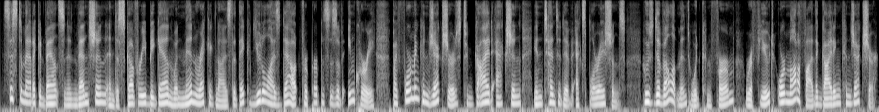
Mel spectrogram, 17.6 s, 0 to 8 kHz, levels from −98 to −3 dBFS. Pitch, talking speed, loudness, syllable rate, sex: 150 Hz, 130 wpm, -17 LUFS, 5.2 syllables/s, male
